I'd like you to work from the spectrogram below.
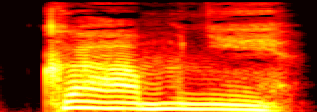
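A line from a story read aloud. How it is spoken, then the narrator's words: Choked wheeze, chest crushed. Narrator (Russian): прохрипел он, когда пальцы Руда Рожденного сдавили его грудь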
